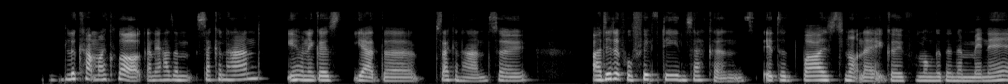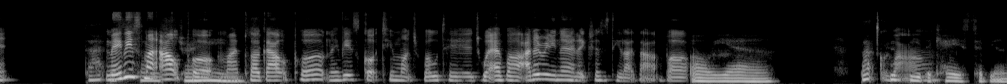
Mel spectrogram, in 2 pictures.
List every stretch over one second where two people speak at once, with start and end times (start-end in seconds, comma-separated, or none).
11.1-12.7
